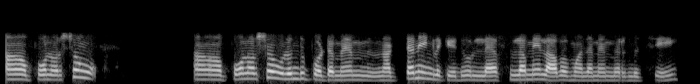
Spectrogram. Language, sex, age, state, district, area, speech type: Tamil, female, 18-30, Tamil Nadu, Perambalur, rural, conversation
